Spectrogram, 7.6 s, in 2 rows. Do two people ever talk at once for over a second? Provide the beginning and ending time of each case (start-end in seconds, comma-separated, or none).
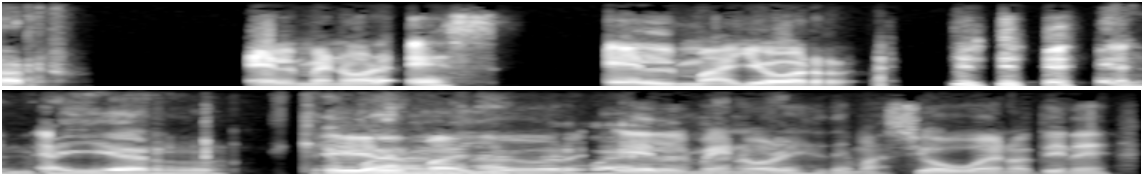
4.9-6.4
